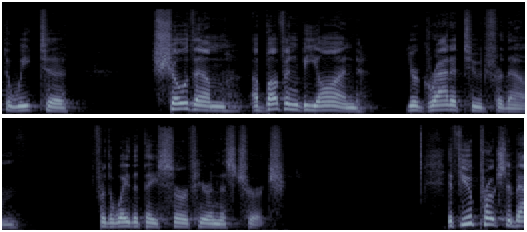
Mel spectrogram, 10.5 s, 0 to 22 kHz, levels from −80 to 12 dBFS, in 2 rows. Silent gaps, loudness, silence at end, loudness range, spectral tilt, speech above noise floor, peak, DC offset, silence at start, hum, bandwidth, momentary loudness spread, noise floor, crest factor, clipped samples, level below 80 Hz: none; -29 LUFS; 0 s; 4 LU; -4.5 dB/octave; 56 dB; -10 dBFS; under 0.1%; 0.05 s; none; 17 kHz; 12 LU; -84 dBFS; 18 dB; under 0.1%; -78 dBFS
